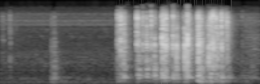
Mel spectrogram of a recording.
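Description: Tarot cards are shuffled by hand: a single soft tap, then a rapid burst of crisp riffling flutters lasting about a second, close and clear with no voices.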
